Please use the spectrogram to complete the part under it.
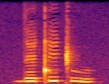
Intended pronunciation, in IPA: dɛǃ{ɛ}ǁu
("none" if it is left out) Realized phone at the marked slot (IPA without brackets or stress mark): e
